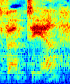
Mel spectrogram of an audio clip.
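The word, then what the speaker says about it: vingt et un: Number 21 in French is Vanta, and it's spelled V I N G T E T T U N.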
